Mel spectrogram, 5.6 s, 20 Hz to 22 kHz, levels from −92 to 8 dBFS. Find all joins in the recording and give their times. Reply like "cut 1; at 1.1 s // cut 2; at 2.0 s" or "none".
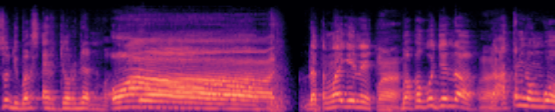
cut 1; at 2.9 s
